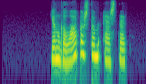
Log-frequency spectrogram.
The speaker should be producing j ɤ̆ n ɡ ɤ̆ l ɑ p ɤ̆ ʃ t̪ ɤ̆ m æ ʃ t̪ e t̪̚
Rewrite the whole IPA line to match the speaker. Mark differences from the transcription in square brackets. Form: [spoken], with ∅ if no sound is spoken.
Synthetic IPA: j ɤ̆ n ɡ ɤ̆ l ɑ p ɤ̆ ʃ t̪ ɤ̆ m æ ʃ t̪ [æ] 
